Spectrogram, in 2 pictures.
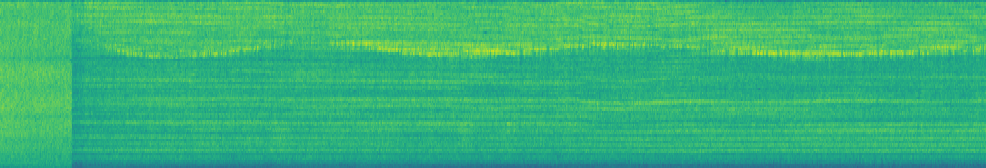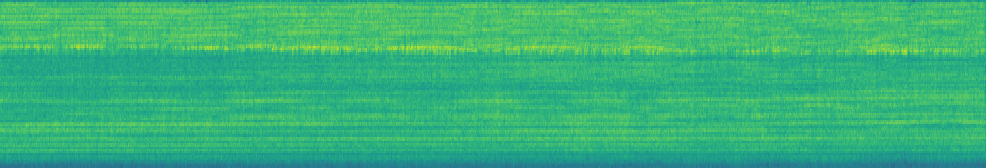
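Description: Dry ice blaster's nozzle jetting compressed air and dry ice pellets against a tyre to clean it: a loud, steady rushing hiss with steady whistling tones in it, louder for about the first second.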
